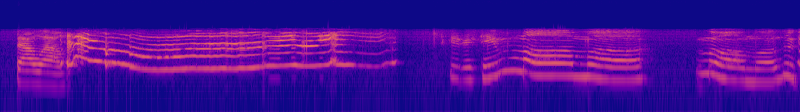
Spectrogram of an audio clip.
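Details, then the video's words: A female Miniature Pinscher howling indoors: long, wavering, tonal howls sliding up then sagging down, three drawn-out bouts of one to three seconds with short gaps, loud and strongly harmonic, an owner's voice nearby. "the howling min pin"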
